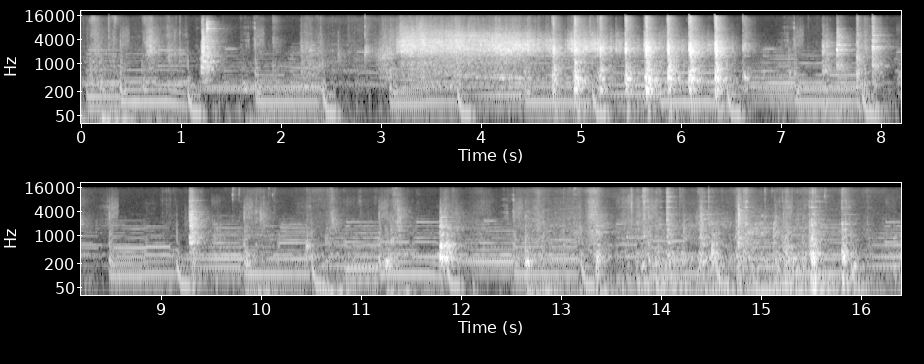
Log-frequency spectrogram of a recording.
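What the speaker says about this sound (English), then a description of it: "This machine takes the grain and shears it, or kind of smears it." A grain processing machine shearing and smearing grain runs steadily with a busy, rhythmic mechanical clatter of repeated ticks and knocks over a low hum.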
